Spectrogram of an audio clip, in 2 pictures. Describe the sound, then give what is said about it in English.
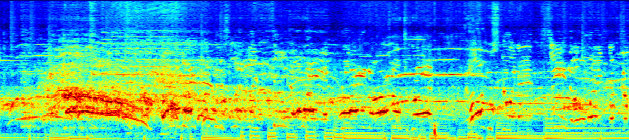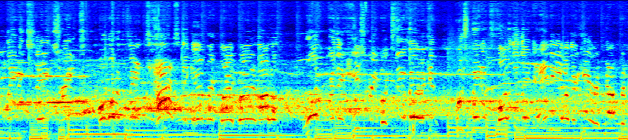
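A crowd, led by the competitor's wife, cheers loudly and continuously in a standing ovation for a rock climber who has just completed an obstacle course, with high whoops and yells rising over the roar and a steady low hum underneath throughout. “And this crowd, led by his wife, giving him a deserved standing ovation in appreciation of the history they just witnessed.”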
